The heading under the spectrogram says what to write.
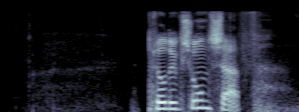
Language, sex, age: Norwegian, male, 31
